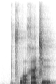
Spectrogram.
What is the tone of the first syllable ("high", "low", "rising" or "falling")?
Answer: low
